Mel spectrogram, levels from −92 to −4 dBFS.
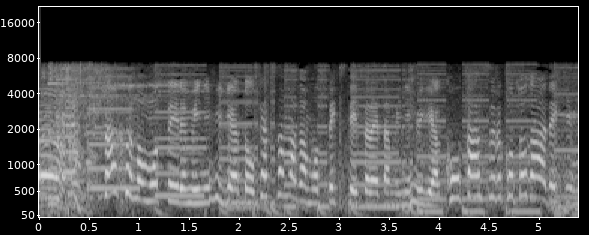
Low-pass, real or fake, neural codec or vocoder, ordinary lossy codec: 7.2 kHz; real; none; none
